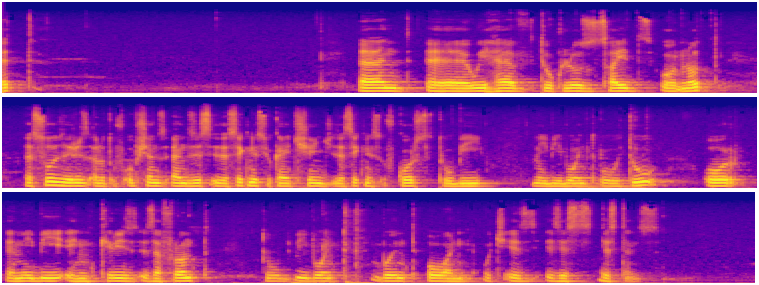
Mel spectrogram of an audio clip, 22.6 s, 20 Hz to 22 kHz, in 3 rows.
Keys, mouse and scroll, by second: 0.8-2.6 drag, 4.9-8.8 drag, 10.5-12.0 middle drag, 12.0-13.6 drag, 17.0-18.5 drag, 21.6-22.6 drag.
